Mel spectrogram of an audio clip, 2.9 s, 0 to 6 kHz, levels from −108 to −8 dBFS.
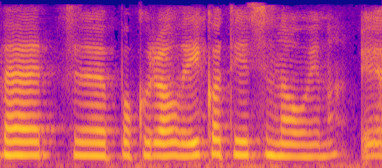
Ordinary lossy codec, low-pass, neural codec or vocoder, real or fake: AAC, 24 kbps; 5.4 kHz; codec, 24 kHz, 1.2 kbps, DualCodec; fake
